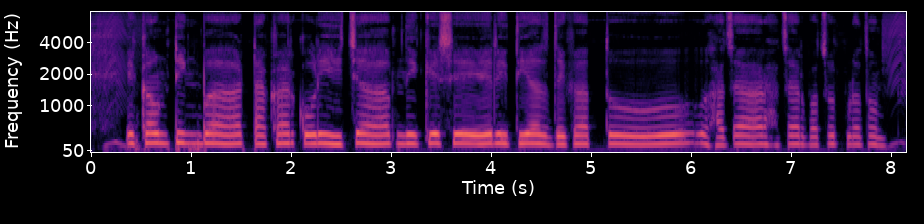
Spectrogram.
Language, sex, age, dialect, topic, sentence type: Bengali, female, <18, Rajbangshi, banking, statement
